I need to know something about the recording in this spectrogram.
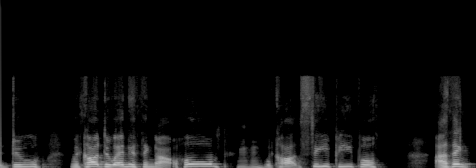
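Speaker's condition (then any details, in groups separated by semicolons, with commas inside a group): Cerebral palsy; all four limbs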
